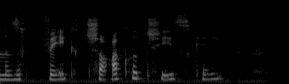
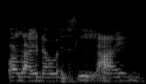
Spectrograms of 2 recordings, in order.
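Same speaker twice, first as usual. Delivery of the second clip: dazed; 8 semitones lower, 5 dB quieter than usual. Pretend. Repeating in exhausted daze.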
